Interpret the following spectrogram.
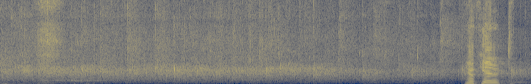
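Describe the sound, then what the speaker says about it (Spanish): Applause from a church congregation during a Spanish-language sermon, a soft, distant patter of clapping that runs for several seconds and then fades, followed by a brief louder burst near the end. "Dale un buen aplauso al Señor."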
